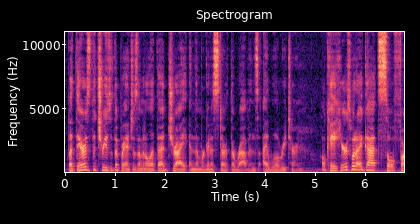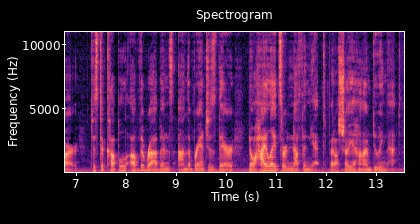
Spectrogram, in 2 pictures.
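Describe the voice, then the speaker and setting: A woman's voice: rumbling low, animated, moderate pace, a bit bright. A woman presents a casual how-to in an informal, chatty way. She thinks aloud as she goes through each step. It is a homemade phone recording with noticeable noise behind her. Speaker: nail art tutorial presenter. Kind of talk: casual step-by-step craft tutorial. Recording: noisy home phone recording.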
